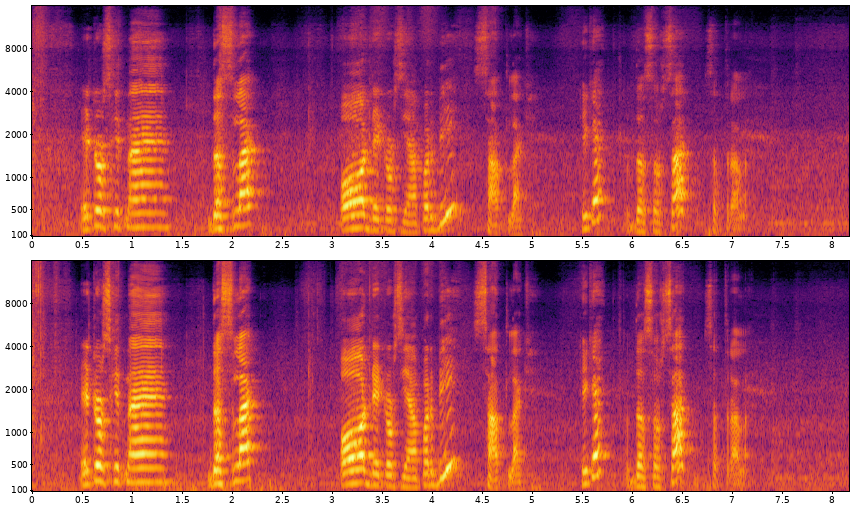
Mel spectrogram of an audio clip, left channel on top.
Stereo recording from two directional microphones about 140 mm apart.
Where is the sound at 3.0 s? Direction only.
65° right (ahead or behind).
